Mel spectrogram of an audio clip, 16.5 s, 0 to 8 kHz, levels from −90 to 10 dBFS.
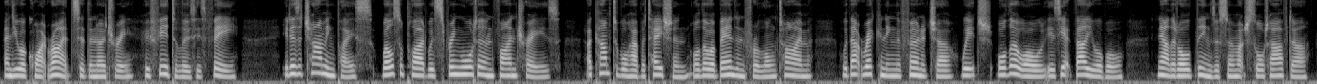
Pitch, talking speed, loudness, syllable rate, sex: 200 Hz, 200 wpm, -18 LUFS, 5.9 syllables/s, female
